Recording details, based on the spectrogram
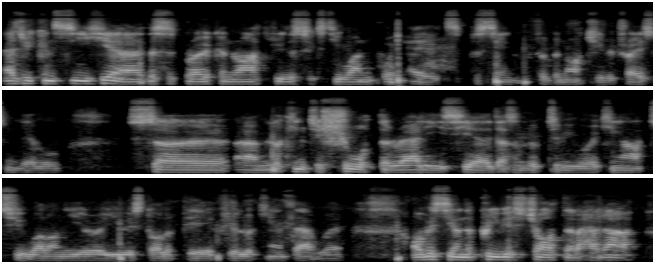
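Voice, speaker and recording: A man's voice: low voice, fairly even intonation, fairly quick, a bit bright, slight background noise, low-quality recording. A man with a South African accent presenting an informal live tutorial as a webinar instructor, often hesitant and searching for words.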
